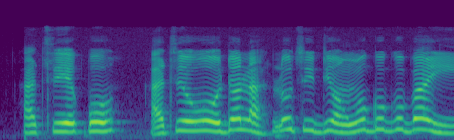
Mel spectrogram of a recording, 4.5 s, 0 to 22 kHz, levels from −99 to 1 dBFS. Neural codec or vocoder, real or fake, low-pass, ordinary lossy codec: none; real; 9.9 kHz; none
